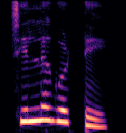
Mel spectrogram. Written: ಚಿಲ್ಲಗೊಟ್ಟೆ

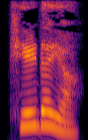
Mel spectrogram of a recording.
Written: ಖೇಡ್ಯ

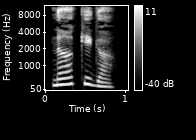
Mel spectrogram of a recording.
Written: ನೆಗ್ಗು

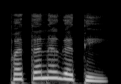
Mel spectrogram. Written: ಪತನಗತಿ

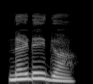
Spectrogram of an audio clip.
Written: ನಡಗೆ

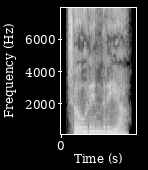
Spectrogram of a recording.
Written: ಚೌರಿಂದ್ರಿಯ

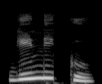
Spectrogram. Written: ಗಿಣ್ಣಿಕ್ಕು

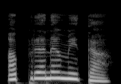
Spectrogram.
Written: ಅಪ್ರನಮಿತ

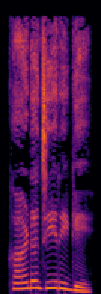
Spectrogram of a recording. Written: ಗುಡಜೀರಿಗೆ

